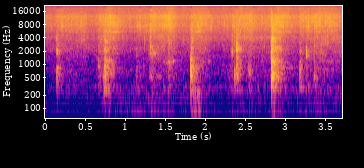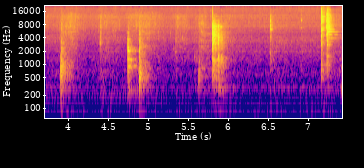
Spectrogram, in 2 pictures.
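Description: Green peas stirred and sautéed in a gravy for Pune-style matar usal, a soft steady sizzle broken by regular scraping knocks of a spoon against the pan, close and without talk.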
